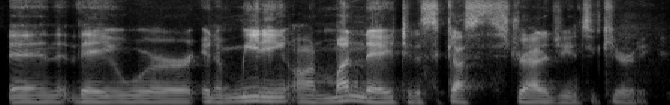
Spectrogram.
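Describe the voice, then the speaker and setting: A man hosting a live stream, relaxed and chatty, often saying "you know" and "right?". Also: lowish voice, moderate pace. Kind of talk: casual live-stream chat.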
